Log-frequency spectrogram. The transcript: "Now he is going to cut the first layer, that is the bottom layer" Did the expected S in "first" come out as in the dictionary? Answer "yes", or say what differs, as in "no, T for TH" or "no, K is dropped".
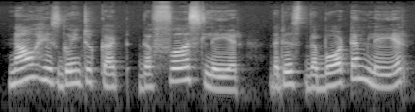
yes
